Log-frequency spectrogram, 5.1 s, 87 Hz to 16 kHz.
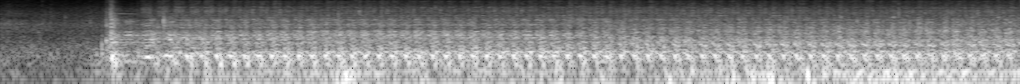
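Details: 2001 Sea-Doo GTX RFI 787 two-stroke, said to have had water in the cylinder: sharp starter kick then a steady churning pulse of about four a second that never catches. Hard starting.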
